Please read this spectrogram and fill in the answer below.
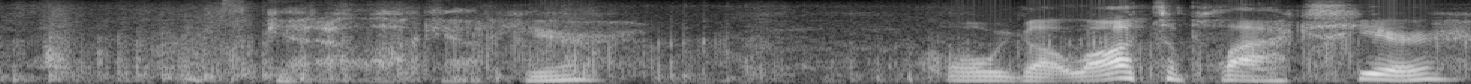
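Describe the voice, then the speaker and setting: A man at a very slow pace with big swings in loudness, audible room echo and noticeable background noise. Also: fairly high pitch for a man, ordinary pitch variation. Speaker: vlogger. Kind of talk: walking tour vlog with reading of plaques. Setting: outdoors.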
